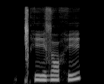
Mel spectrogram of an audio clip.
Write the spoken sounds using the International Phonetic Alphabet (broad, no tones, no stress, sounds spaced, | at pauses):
ǀʰ i z ɔ h i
